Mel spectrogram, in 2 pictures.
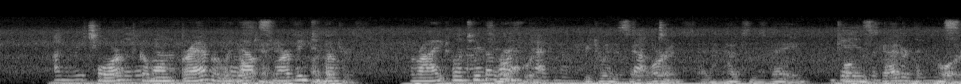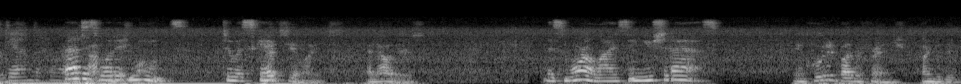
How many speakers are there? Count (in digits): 4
